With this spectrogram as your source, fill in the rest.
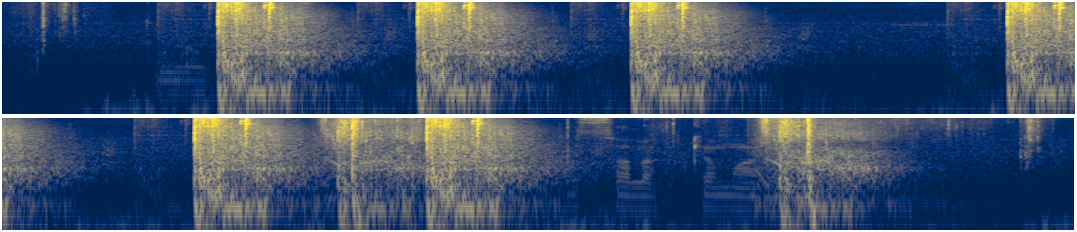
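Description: A rifle fires loud single shots in quick succession.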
